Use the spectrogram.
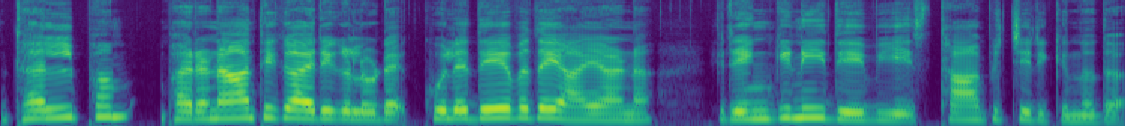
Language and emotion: Malayalam, neutral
